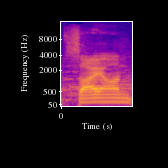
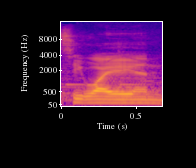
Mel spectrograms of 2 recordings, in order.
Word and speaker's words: cyan: got uh this uh this uh Scion blue I think that's how you say it cyan that's what I'm thinking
